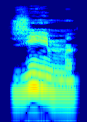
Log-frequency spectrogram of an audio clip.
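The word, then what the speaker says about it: ج: In Standard Arabic and Syrian Arabic, it should sound like the J in the word jam, while in Egyptian Arabic, it sounds like the G in the word game.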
